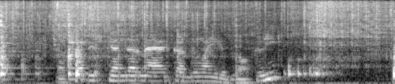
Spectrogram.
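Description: Vegetables tumble into a sizzling pan.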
